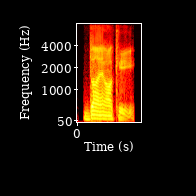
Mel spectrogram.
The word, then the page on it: dyarchy: British English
